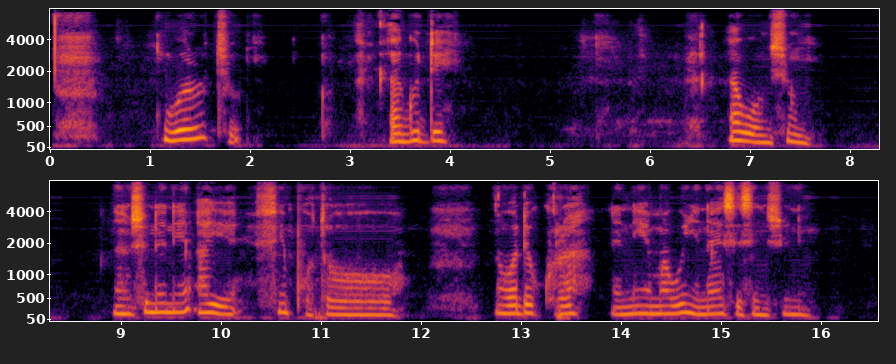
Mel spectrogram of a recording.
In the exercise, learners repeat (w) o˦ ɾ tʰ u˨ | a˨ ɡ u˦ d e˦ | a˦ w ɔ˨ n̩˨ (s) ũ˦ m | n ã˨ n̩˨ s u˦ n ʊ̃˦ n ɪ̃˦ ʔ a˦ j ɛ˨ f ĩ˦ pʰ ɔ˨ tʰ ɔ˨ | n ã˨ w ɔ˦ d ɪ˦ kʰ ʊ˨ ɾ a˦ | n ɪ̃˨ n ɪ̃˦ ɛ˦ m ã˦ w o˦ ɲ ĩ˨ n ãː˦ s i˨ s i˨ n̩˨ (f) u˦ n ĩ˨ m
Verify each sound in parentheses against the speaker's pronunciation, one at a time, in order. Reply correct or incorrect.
correct, correct, incorrect: s

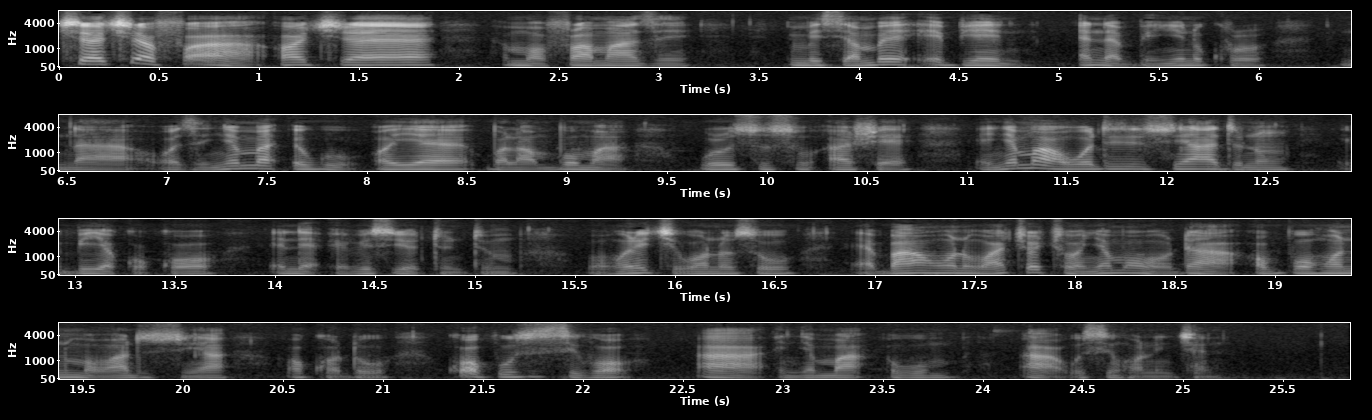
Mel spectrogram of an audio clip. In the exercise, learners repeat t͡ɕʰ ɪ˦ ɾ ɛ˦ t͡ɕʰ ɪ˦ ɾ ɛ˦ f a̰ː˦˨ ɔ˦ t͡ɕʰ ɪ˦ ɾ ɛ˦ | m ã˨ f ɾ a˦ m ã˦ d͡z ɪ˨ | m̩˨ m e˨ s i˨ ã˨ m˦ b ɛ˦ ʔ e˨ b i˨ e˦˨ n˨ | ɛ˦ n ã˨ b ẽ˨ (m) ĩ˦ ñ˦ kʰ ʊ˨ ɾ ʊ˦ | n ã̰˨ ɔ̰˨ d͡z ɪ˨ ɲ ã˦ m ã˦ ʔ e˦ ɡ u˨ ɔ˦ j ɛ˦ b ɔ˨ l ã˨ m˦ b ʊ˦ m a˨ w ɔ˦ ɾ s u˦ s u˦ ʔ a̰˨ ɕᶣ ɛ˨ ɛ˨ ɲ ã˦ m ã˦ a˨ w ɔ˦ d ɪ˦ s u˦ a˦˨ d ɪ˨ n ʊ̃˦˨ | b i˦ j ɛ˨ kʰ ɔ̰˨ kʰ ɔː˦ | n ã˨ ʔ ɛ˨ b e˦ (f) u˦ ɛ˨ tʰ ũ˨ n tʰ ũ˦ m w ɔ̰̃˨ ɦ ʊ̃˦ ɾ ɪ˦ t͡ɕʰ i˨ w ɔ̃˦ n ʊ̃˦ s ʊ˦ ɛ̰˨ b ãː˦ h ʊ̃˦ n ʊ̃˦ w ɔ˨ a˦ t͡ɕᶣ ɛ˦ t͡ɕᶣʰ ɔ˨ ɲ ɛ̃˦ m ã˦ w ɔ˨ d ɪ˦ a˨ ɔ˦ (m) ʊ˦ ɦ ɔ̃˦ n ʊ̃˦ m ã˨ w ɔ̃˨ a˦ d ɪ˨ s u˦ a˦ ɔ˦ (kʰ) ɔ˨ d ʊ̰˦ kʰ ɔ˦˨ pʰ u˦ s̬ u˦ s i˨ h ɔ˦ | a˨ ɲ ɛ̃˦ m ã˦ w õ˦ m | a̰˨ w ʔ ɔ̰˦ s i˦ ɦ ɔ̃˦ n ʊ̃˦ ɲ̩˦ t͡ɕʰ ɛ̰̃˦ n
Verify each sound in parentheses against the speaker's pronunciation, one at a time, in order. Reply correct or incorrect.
incorrect: ɲ, incorrect: s, incorrect: b, correct

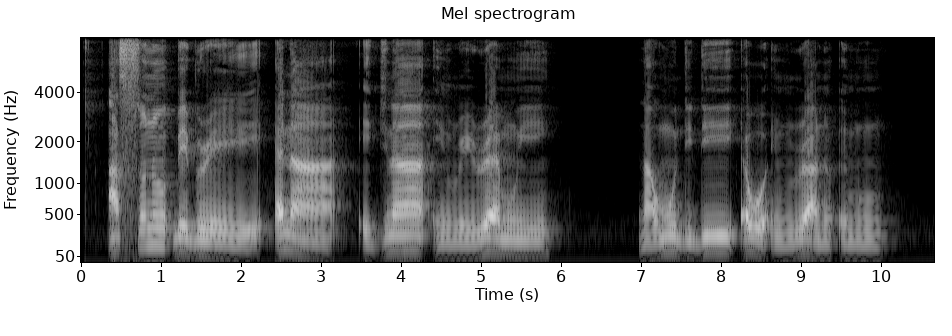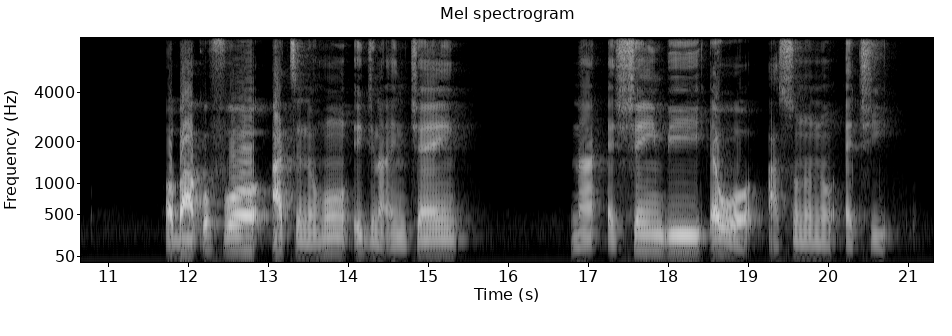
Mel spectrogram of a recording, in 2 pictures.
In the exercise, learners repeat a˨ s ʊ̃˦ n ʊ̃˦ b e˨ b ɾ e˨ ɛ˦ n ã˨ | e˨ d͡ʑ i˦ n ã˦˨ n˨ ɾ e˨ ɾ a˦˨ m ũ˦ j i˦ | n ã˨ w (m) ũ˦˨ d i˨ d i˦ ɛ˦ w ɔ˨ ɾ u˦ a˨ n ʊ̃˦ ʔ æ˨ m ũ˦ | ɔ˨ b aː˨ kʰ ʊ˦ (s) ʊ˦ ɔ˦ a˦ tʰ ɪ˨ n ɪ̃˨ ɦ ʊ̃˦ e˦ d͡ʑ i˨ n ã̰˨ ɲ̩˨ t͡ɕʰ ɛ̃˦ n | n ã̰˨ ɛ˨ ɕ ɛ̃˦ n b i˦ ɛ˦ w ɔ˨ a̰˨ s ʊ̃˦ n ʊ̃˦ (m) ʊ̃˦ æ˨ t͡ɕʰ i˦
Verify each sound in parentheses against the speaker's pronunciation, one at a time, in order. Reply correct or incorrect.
correct, incorrect: f, incorrect: n

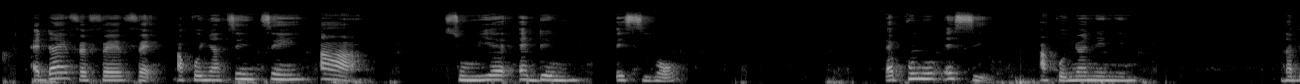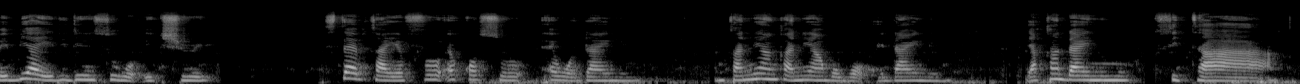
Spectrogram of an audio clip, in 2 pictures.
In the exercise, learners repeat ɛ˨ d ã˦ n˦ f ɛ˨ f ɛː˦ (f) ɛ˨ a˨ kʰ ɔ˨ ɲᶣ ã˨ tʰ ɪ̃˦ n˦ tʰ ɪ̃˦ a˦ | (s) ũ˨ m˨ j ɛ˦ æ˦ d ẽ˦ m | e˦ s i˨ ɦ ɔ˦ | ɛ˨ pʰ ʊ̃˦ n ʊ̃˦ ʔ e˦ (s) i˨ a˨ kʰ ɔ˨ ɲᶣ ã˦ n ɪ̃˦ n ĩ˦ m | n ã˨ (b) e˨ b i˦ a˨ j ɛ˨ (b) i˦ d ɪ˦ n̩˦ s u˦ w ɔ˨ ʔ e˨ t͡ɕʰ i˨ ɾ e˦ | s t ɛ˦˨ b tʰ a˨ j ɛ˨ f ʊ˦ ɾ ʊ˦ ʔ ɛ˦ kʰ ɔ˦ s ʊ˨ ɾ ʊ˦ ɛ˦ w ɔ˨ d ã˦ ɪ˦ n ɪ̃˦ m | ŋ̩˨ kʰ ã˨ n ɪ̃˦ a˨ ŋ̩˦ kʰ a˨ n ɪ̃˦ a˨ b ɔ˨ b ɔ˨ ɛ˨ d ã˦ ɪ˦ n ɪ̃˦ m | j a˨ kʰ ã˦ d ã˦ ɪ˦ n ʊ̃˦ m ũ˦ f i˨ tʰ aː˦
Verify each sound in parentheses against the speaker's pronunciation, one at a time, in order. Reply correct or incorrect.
correct, correct, correct, correct, incorrect: d

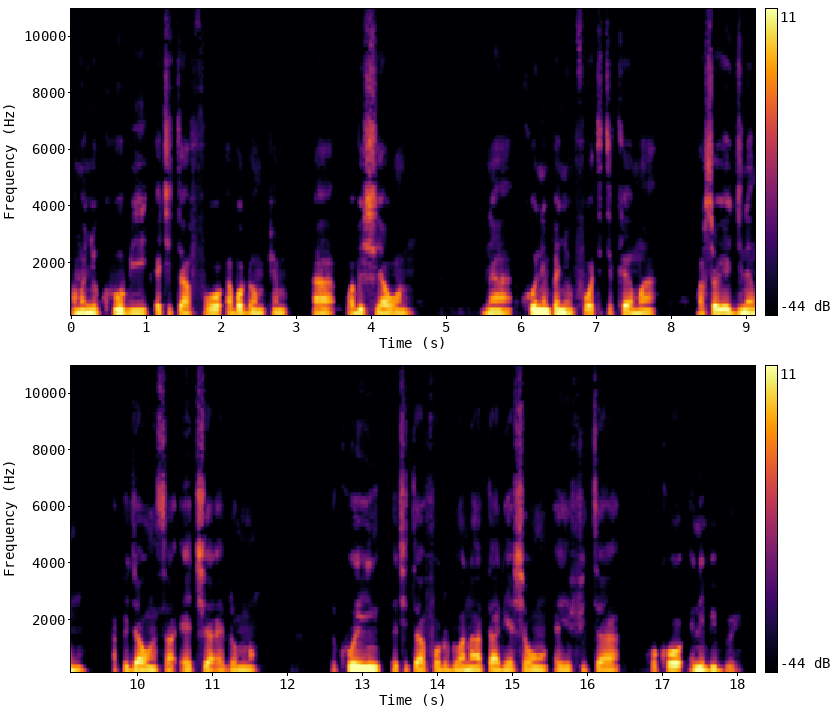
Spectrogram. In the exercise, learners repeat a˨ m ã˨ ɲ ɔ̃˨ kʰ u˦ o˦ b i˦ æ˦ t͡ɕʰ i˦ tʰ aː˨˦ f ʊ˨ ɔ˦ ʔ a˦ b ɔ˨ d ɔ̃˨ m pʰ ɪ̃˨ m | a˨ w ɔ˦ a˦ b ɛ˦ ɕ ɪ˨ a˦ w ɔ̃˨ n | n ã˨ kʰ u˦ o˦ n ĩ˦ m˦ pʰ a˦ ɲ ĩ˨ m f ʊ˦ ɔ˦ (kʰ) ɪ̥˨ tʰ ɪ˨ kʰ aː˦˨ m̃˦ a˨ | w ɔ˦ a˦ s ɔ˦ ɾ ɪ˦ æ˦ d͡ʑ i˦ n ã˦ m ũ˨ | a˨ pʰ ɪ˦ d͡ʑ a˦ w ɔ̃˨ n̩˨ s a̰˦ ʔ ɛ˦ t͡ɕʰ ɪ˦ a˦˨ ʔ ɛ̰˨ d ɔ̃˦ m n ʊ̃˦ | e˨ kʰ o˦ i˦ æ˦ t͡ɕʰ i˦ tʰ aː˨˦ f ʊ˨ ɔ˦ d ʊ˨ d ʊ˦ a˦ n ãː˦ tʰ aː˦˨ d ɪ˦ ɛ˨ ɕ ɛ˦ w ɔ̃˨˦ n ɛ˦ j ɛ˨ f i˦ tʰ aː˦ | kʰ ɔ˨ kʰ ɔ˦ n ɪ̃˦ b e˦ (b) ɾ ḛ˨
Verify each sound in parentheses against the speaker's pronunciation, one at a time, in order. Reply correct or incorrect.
incorrect: tʰ, correct

